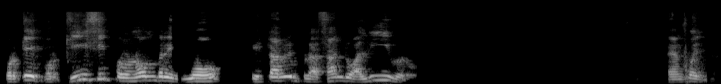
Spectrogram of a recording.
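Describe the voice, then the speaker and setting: A man's voice: a little high, animated, slow pace, long pauses, dark tone, low-quality recording. An older man from Peru giving a classroom lecture, emphatic, repeating phrases and checking that students follow.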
